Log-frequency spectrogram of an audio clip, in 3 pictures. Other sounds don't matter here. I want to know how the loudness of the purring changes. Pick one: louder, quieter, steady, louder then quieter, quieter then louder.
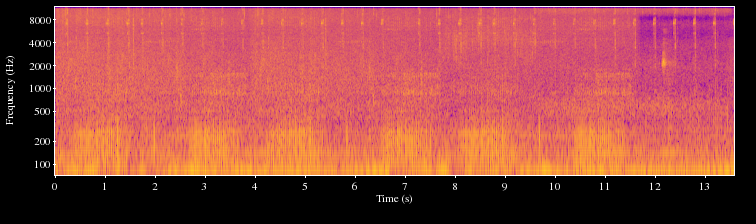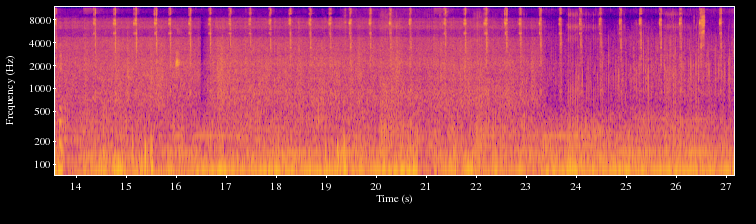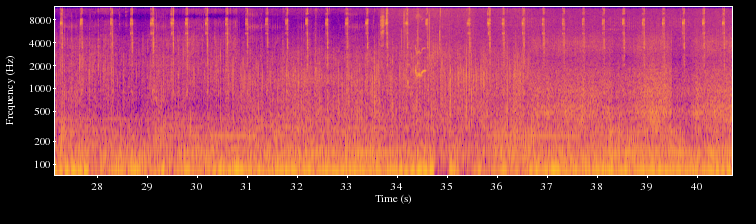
quieter.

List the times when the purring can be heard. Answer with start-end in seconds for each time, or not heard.
0.0-40.6.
